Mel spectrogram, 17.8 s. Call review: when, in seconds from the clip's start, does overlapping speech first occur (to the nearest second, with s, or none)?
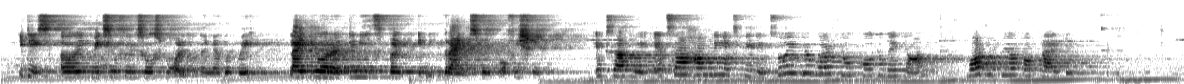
none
